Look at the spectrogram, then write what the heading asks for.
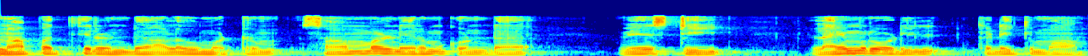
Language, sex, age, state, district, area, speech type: Tamil, male, 18-30, Tamil Nadu, Tiruchirappalli, rural, read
